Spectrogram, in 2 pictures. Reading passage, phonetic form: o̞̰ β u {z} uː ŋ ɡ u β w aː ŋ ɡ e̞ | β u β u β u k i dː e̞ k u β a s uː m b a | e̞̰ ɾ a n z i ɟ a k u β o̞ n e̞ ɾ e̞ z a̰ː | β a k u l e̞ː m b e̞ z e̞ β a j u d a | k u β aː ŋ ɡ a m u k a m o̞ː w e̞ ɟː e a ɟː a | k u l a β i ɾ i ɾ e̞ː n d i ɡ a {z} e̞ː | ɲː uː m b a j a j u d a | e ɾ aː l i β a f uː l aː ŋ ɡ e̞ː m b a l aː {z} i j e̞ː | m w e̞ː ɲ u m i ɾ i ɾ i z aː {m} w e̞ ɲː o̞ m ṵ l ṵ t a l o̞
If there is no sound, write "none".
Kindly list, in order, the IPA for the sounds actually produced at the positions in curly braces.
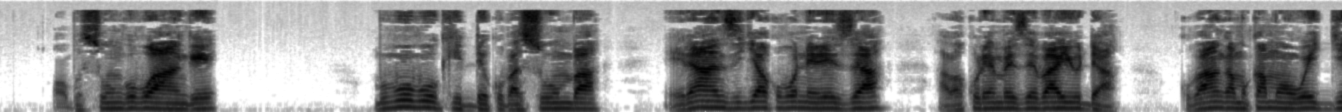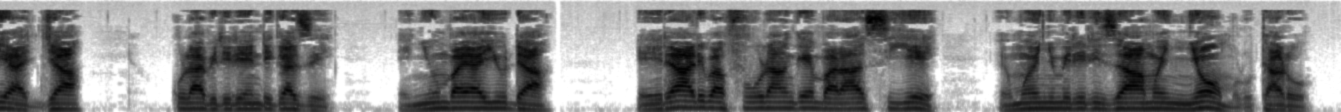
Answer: s, z, s, m

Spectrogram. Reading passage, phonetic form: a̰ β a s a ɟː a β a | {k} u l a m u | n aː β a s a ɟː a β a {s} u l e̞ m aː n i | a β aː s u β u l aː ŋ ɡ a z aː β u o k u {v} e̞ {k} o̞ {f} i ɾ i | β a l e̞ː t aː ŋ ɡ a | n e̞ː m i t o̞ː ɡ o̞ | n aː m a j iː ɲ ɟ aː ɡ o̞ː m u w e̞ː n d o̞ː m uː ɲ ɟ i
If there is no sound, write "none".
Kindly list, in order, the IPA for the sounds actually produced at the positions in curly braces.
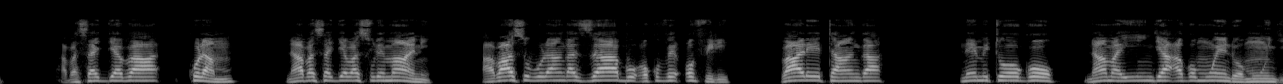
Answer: k, s, v, ʔ, f

